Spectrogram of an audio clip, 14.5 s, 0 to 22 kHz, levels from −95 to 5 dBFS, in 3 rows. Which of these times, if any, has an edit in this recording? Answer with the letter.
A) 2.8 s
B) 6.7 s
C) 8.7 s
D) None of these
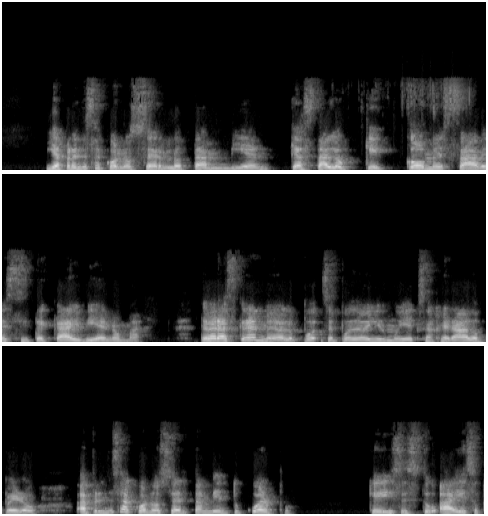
A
